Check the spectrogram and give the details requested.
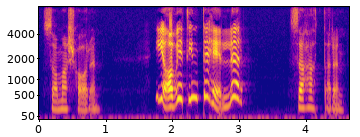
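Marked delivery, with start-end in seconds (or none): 1.7-3.2 high, louder, rising Hatter; cheerfully clueless Hatter; Mad Hatter. Acted. Hatter admitting he doesn't know, high and cheerful.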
